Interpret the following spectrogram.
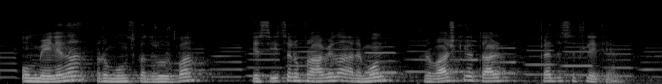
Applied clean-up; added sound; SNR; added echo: none; Wind instrument, woodwind instrument; 14 dB; none.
